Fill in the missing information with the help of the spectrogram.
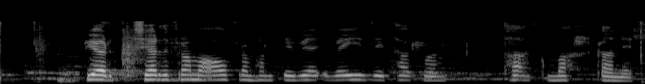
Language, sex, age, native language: Icelandic, male, 12, Icelandic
